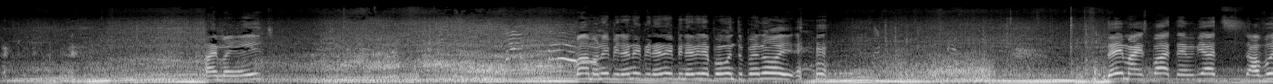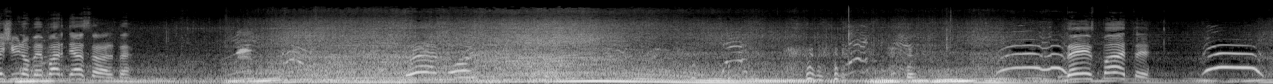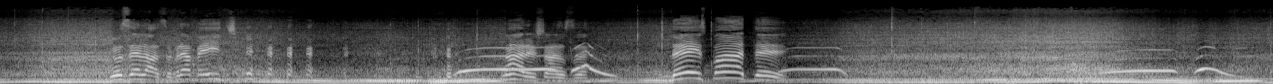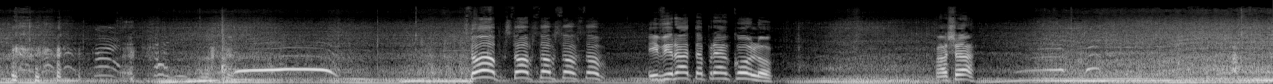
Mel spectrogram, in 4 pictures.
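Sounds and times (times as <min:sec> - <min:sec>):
car engine revving: 0:00.0 - 0:50.9
tyres churning in mud: 0:00.0 - 0:50.9.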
